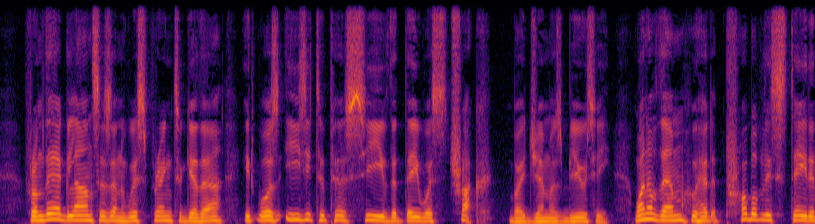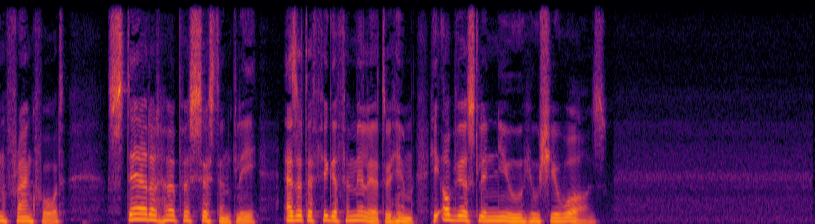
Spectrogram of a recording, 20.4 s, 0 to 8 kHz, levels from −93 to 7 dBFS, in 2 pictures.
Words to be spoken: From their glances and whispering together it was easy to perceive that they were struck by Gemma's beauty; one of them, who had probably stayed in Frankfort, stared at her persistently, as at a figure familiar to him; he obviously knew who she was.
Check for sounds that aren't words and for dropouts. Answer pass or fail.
pass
